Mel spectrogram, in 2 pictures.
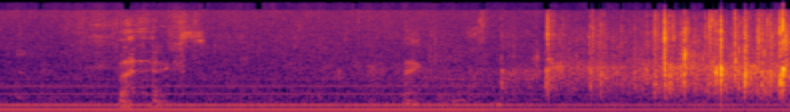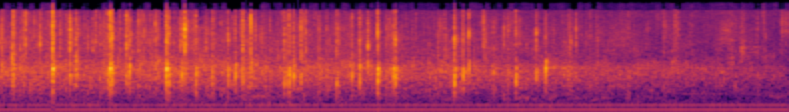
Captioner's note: applause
